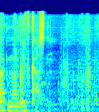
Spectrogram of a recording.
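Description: A woman speaks quietly, close by.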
